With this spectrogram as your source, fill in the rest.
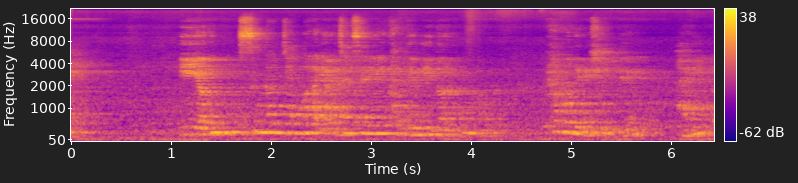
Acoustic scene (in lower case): subway station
